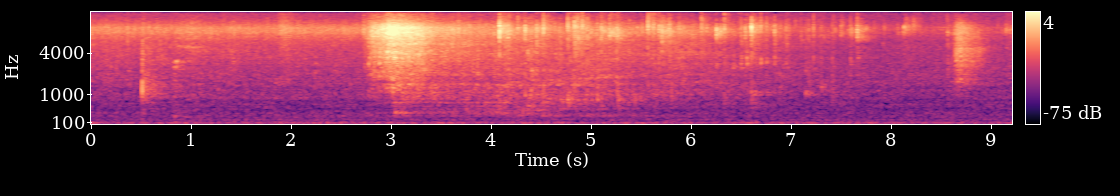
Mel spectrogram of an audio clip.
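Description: Ground dal goes into sizzling haleem masala in the pot, sending up a short, louder burst of frying hiss that settles into a quieter, steady sizzle with occasional small pops and stirring sounds.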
